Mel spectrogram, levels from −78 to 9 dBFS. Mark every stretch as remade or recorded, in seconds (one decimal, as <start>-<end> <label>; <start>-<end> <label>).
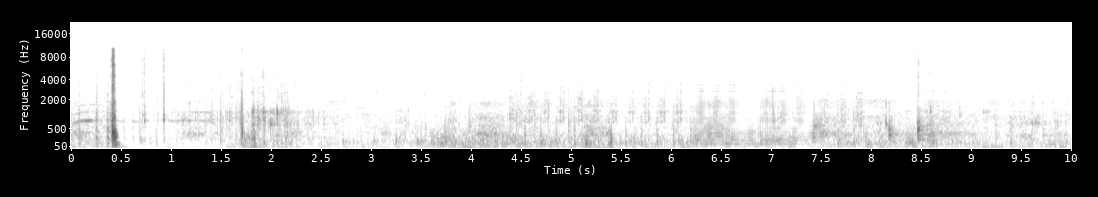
0.0-6.2 recorded; 6.2-7.5 remade; 7.5-10.0 recorded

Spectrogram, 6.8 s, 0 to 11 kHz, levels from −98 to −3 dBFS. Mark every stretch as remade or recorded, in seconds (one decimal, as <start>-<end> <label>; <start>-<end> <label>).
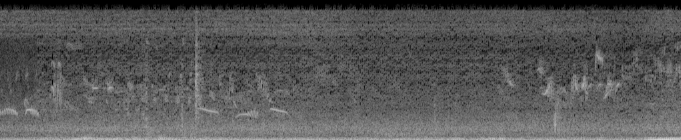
0.0-3.0 recorded; 3.0-5.2 remade; 5.2-6.8 recorded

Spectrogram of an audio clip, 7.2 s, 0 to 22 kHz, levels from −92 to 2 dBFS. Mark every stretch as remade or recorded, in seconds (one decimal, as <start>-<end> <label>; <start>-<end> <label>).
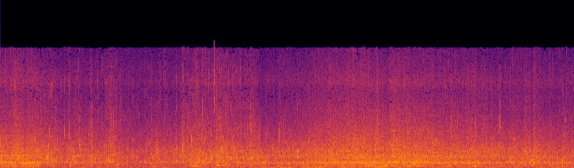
0.0-7.2 recorded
